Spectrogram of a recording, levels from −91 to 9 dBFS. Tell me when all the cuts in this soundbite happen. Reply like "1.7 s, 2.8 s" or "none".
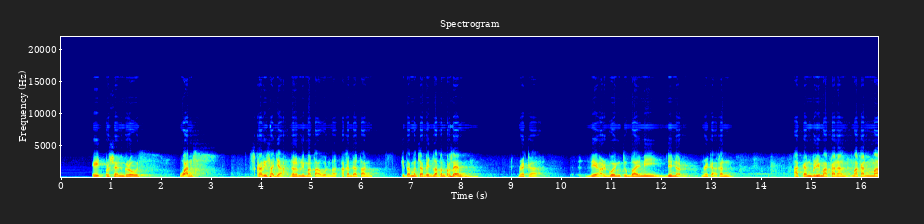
none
